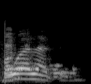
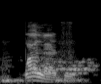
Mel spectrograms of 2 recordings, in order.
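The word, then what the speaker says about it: وَلَدٌ: Nggak ada yang panjang, berarti ditekanin di huruf Waladun. Waladun. di huruf pertama, yaitu waw. Waladun.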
